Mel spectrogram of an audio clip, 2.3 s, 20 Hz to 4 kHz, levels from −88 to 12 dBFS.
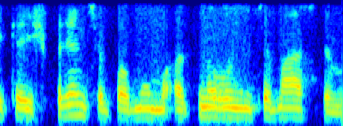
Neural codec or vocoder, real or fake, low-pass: vocoder, 44.1 kHz, 128 mel bands every 512 samples, BigVGAN v2; fake; 3.6 kHz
